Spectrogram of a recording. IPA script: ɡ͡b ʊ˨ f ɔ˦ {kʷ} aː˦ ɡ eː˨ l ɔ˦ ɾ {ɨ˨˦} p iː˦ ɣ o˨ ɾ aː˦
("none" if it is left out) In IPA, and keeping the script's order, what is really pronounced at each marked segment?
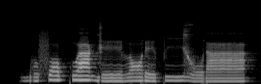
kʷ, e˨˦

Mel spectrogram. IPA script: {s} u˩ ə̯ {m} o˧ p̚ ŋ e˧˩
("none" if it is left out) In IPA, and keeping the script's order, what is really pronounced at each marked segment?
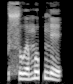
s, m

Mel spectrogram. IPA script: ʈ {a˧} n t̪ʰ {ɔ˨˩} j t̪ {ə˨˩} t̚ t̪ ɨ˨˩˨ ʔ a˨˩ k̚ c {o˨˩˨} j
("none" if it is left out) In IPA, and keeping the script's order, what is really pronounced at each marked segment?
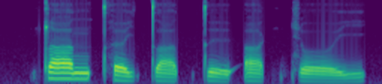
a˧, ə˨˩, a˨˩, o˨˩˨

